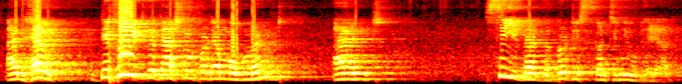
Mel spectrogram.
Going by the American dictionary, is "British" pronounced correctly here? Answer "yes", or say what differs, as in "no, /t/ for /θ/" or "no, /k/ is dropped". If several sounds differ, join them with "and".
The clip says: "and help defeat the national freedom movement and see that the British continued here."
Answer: no, /s/ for /ʃ/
